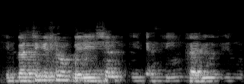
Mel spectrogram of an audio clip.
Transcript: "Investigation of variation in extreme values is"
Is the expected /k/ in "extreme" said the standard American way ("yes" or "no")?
no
